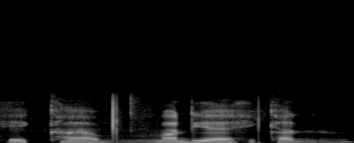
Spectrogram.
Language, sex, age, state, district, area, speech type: Assamese, female, 60+, Assam, Dibrugarh, rural, spontaneous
